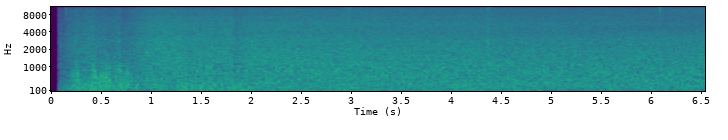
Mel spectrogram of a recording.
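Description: Steady rushing noise of ocean surf on a beach, mixed with wind on the microphone.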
